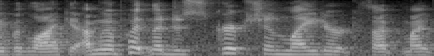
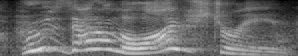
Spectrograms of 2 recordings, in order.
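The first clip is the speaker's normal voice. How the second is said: higher, slow baffled question; mock astonishment; 6 semitones higher, 3 dB louder, slower than usual. Viewers hearing an unfamiliar voice on stream, mock astonished. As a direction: imitate stunned viewers, stretching it out. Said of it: "everybody was just like".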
